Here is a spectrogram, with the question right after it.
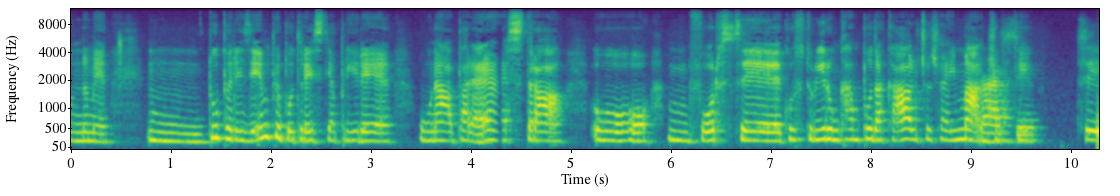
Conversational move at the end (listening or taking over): taking over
